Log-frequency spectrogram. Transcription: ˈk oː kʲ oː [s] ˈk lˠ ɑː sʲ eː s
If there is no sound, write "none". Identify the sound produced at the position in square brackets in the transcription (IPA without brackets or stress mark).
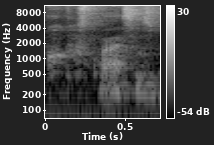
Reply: s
